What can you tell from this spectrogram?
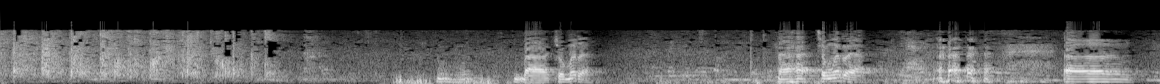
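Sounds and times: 
audience applause: 0.0 - 3.0
speech: 4.4 - 6.0, 7.8 - 11.3
laughter: 9.2 - 10.5.

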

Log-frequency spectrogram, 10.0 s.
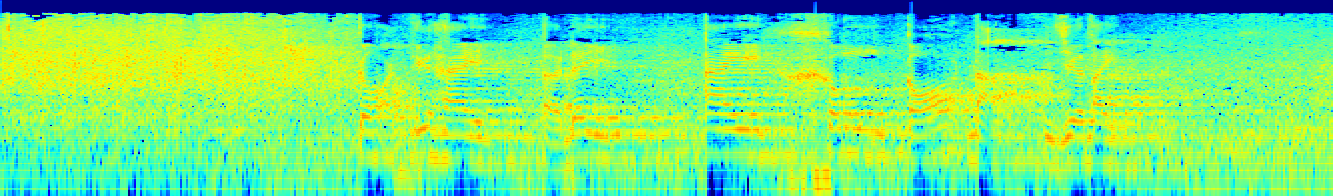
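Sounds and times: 
audience applause: 0.0 - 2.6
speech: 2.7 - 9.0.

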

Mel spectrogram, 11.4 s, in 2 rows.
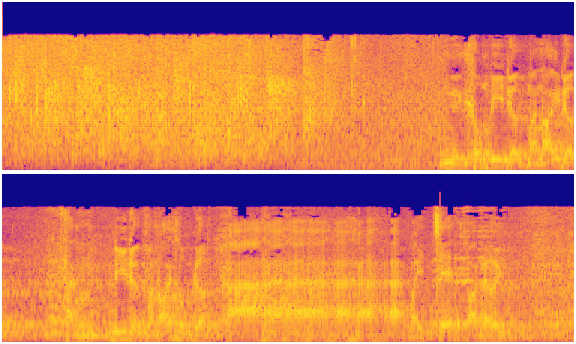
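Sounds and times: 
audience applauding a volunteer: 0.0 - 3.6
speech: 4.4 - 11.4
laughter: 6.1 - 6.7, 7.5 - 11.4.

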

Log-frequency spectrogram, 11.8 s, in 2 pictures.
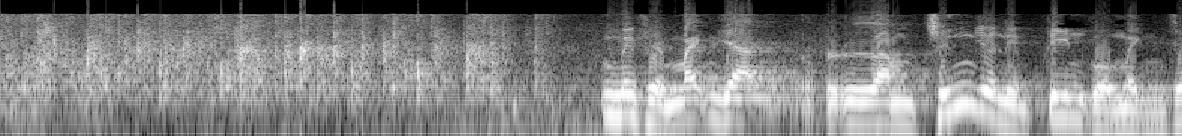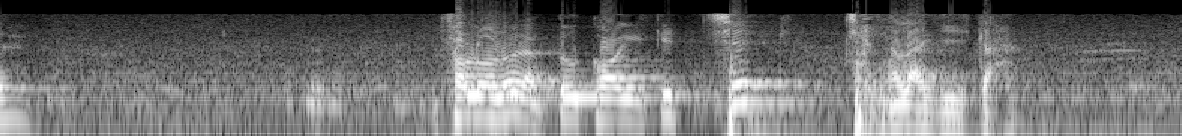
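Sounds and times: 
church congregation applauding: 0.0 - 2.9
speech: 3.0 - 6.2, 8.2 - 11.1.

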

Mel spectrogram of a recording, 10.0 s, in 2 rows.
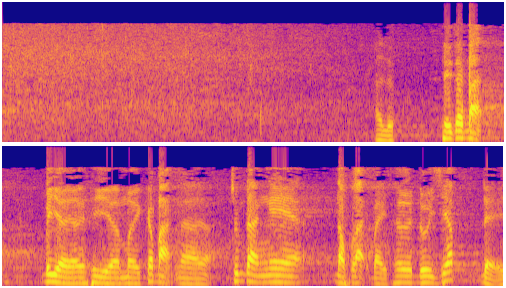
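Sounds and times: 
audience applause: 0.0 - 3.3
speech: 3.7 - 10.0.

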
